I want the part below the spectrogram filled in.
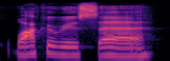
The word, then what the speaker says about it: Wakarusa: Why don't we at first take a look at the location, which it was Wakarusa, did I say that correctly, Indiana? – Yep.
